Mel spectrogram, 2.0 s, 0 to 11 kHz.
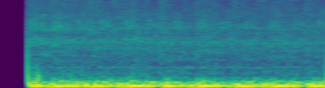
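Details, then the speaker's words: Cammed, untuned Chevy 5.3L V8 at a steady, slightly lumpy idle with no skipped firing. The #3 misfire is fixed after replacing the cracked #3 spark plug, alongside new stock 24 lb/hr injectors, plugs and wires. "so I put a new spark plug and cylindric three and four and the inside on so much smoother"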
